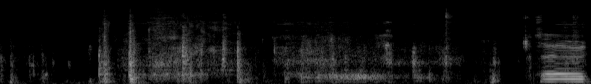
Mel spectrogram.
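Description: Cardboard rustles as a man handles a box.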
